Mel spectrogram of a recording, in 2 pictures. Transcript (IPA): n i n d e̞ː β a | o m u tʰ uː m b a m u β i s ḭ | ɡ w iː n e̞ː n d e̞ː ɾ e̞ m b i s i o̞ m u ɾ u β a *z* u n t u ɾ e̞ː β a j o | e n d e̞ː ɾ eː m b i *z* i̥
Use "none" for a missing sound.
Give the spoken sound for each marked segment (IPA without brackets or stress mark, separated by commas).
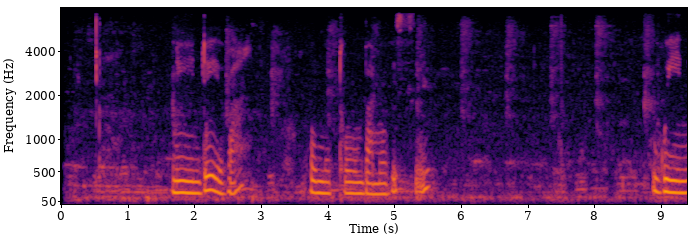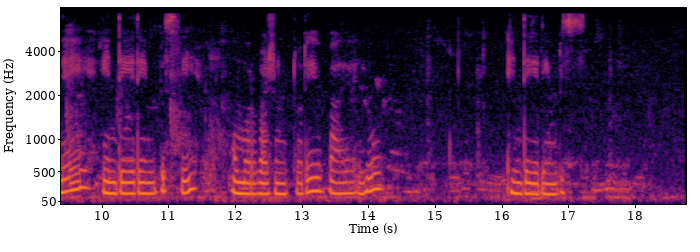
ʒ, s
